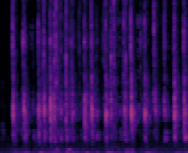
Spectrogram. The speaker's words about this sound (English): I have a super clicky keyboard, if you can't tell. Good old mechanical keyboard. With some nice cherry blues, clickety-clack.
